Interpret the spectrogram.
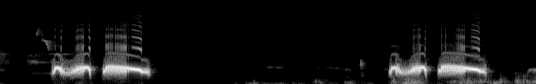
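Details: Spotted dove giving loud, energetic coos to get young birds cooing quickly. A resonant two-part coo, a wavering note then a longer steady one, is repeated twice about three seconds apart, with faint tapping after.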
